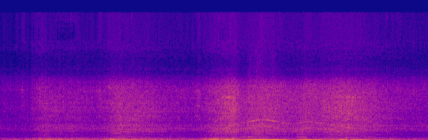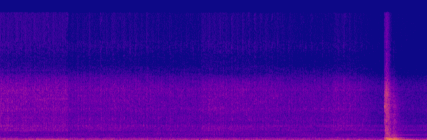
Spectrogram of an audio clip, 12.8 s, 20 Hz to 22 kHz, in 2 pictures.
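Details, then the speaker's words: 1997 Toyota Tacoma 2.4L four-cylinder with new Toyota 23209-79085 injectors replacing a heat-failing injector, throttle body cleaned, still warming up and cold with short-term fuel trim slightly rich: a smooth rev settling to a steady idle. No misses; it is running healthy. "the engine is sounding pretty good so far the vehicle is still warming up at the moment"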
